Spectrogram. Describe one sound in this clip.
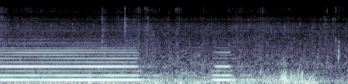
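A ship's horn blasts loudly, then gives a short second toot.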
